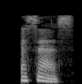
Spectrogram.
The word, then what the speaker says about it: Assess: Assess, accent on the second syllable, please, is patterned after COFS.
